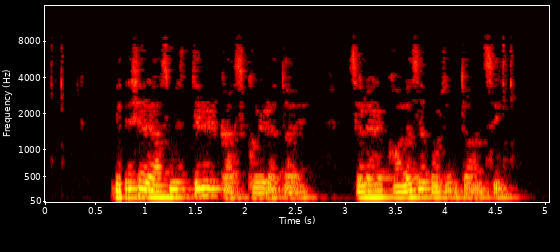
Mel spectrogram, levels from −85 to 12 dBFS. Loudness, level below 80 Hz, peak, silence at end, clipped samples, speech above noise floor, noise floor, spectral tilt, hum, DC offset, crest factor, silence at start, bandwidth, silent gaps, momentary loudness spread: -20 LUFS; -52 dBFS; -4 dBFS; 0.3 s; under 0.1%; 41 dB; -60 dBFS; -8 dB/octave; none; under 0.1%; 18 dB; 0.65 s; 7.8 kHz; none; 14 LU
